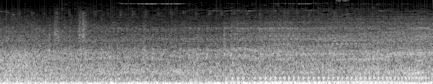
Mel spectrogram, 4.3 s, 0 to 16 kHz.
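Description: A 2013 Honda XRE300 motorcycle engine rumbles steadily in a heavy traffic jam, a continuous low drone with clattering and passing vehicles around it.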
